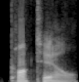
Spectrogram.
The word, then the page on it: cocktail: American English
